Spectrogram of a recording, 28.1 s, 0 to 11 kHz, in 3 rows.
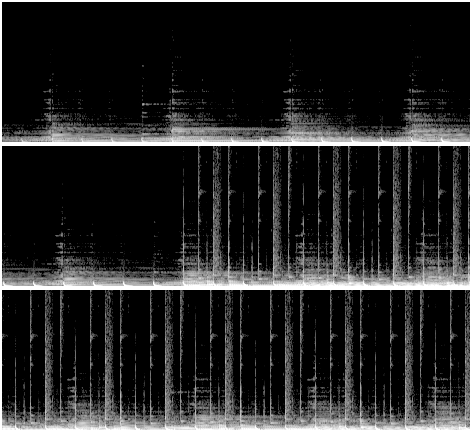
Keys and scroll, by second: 3.5 5, 5.2 0, 5.9 Return.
